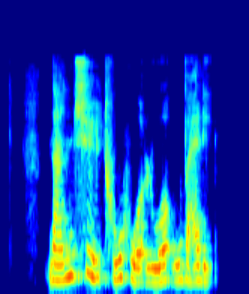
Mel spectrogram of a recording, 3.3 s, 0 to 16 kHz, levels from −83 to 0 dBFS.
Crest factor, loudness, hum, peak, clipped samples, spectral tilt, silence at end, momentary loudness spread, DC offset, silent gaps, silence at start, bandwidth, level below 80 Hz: 16 dB; -24 LUFS; none; -8 dBFS; under 0.1%; -5 dB/octave; 0.5 s; 5 LU; under 0.1%; none; 0.65 s; 7.8 kHz; -66 dBFS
